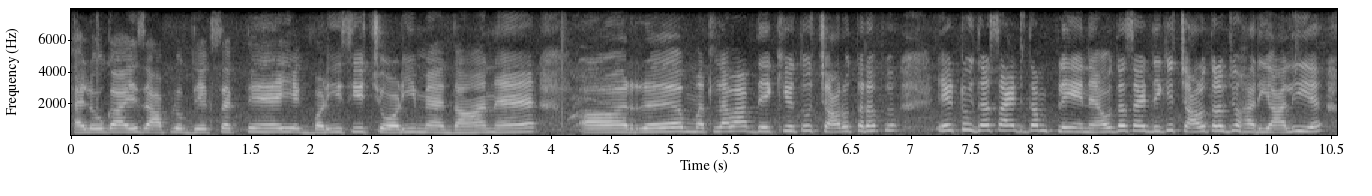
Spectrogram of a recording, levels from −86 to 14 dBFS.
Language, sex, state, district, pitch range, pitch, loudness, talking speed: Hindi, female, Uttar Pradesh, Budaun, 225-305 Hz, 245 Hz, -15 LUFS, 195 wpm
